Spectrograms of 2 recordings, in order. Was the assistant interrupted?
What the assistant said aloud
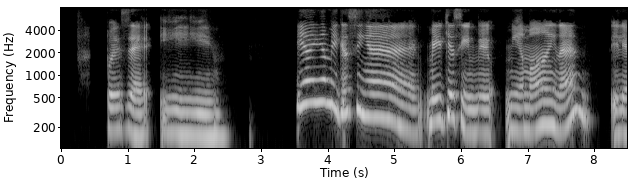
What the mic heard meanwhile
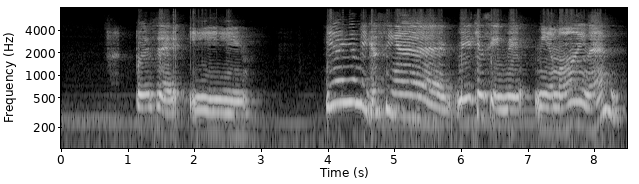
No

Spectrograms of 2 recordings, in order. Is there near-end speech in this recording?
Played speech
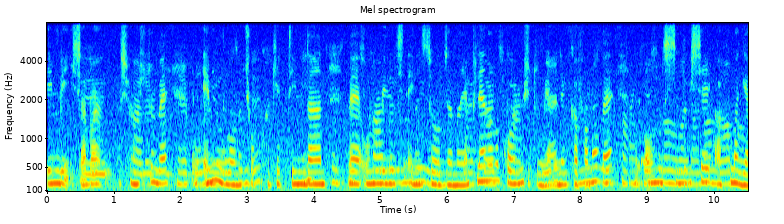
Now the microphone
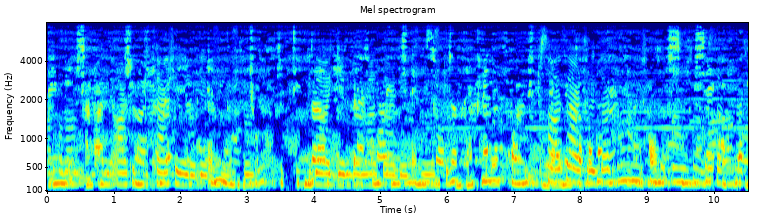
Yes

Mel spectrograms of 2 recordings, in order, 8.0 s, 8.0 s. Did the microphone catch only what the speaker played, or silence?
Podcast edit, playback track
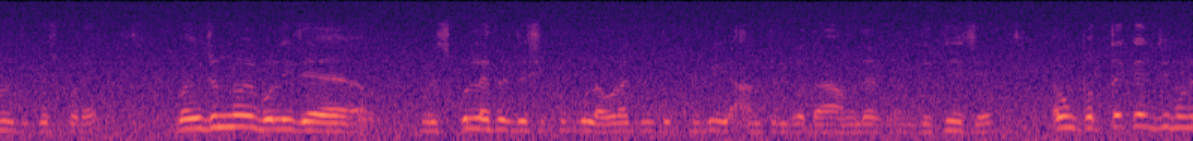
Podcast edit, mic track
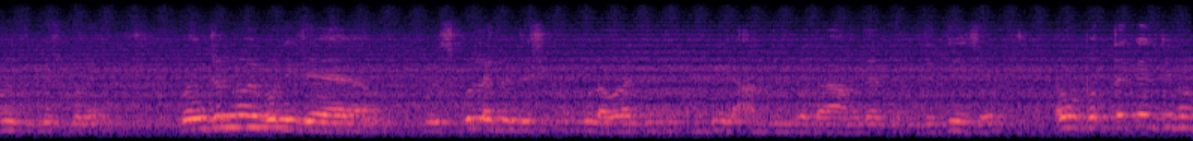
Yes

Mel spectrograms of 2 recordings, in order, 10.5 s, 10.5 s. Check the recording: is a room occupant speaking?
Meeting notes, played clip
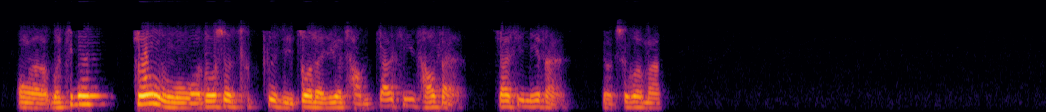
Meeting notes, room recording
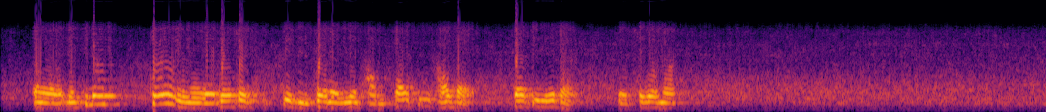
No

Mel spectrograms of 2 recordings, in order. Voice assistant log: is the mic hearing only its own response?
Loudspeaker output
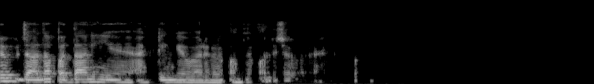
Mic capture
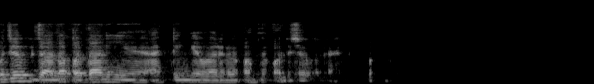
Yes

